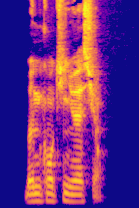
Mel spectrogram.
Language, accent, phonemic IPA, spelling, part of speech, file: French, France, /bɔn kɔ̃.ti.nɥa.sjɔ̃/, bonne continuation, phrase, LL-Q150 (fra)-bonne continuation.wav
- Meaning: all the best, best of luck (used to wish someone, who one doesn't expect to see again, luck in their future endeavours)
